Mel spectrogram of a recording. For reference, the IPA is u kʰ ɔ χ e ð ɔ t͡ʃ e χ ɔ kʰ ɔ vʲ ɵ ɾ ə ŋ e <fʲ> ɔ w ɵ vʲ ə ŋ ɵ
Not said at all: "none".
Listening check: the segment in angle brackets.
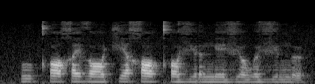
vʲ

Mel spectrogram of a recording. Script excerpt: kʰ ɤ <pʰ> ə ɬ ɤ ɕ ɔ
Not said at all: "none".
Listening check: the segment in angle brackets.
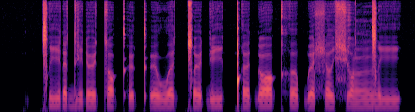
ɓ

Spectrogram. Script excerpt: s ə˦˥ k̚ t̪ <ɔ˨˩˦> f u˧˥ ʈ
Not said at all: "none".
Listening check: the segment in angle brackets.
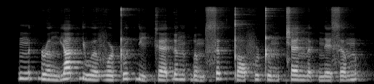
ɔ˨˩˦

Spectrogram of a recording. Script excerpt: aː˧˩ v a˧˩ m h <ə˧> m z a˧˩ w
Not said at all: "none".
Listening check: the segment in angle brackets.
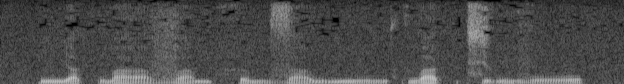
ə˨˩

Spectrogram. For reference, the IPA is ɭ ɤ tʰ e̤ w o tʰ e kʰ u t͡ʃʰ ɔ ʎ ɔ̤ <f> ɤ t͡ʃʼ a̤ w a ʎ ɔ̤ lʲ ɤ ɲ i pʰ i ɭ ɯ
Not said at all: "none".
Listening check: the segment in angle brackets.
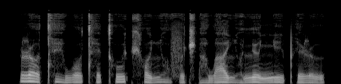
f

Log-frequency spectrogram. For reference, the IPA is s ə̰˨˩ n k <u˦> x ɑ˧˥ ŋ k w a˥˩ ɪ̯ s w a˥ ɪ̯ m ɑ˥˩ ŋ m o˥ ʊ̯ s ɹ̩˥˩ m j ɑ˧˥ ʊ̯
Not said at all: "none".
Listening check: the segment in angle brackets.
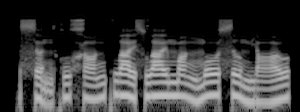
u˦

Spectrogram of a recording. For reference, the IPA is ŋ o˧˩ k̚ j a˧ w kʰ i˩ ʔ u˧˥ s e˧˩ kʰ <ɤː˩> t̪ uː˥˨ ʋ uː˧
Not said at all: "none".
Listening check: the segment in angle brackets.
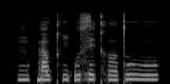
ɤː˩˧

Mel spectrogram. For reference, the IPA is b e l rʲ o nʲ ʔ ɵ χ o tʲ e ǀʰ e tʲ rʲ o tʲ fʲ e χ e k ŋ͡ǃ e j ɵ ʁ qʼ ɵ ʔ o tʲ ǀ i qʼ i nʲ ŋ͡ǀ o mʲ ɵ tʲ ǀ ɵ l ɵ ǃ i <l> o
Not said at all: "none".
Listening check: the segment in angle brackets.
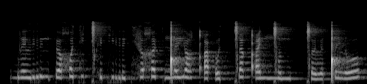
l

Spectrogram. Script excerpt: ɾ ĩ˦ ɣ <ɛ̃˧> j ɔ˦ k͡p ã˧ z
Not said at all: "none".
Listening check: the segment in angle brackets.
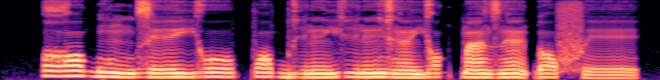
ɛ̃˧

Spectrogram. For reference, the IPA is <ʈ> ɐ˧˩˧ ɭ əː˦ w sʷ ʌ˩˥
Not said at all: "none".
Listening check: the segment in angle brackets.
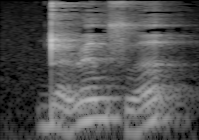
ɖ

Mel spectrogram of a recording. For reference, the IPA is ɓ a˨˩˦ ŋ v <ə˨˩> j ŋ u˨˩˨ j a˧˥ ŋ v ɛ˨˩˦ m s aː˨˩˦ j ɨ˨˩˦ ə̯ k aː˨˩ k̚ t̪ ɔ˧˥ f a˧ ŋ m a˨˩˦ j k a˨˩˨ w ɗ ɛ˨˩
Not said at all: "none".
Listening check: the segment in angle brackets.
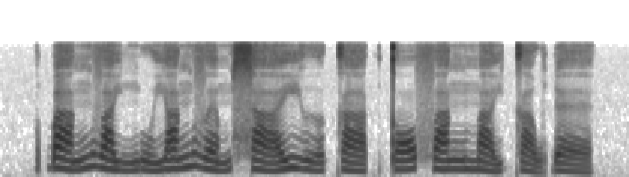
a˨˩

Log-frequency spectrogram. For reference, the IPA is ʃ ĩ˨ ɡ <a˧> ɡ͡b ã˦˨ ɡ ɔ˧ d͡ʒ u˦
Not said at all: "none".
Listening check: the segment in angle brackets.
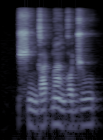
a˨˦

